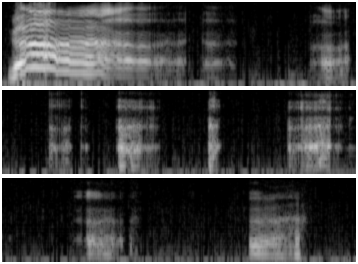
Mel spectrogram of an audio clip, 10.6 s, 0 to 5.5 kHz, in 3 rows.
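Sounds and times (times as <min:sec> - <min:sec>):
scientist screaming: 0:00.0 - 0:01.8.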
